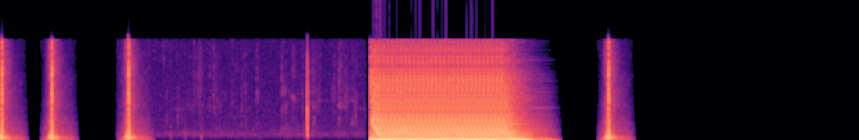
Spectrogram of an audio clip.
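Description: Cartoon fight sound effects: three short hits in quick succession, then a loud laser-beam effect of about a second and a half for heat-vision eye beams, then one more hit.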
